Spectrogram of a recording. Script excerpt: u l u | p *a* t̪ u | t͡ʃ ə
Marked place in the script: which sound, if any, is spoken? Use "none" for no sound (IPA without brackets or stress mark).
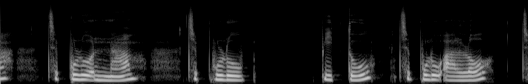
i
